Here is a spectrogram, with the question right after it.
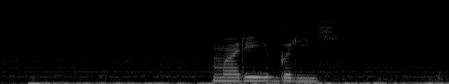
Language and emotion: Russian, neutral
